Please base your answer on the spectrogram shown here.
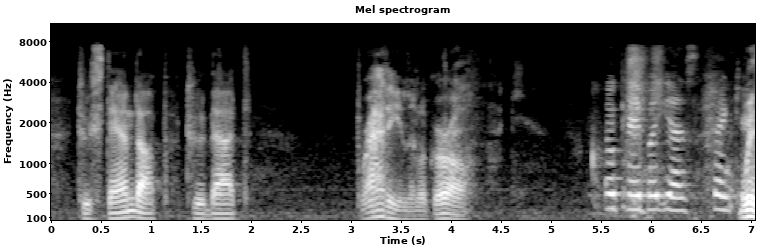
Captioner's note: whispers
